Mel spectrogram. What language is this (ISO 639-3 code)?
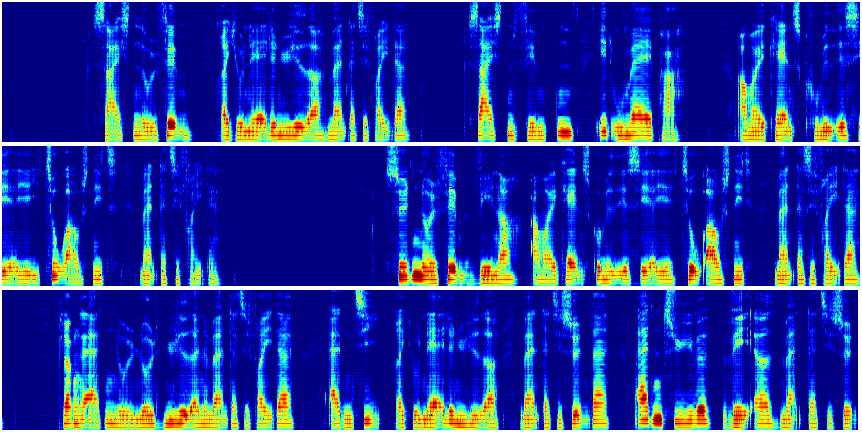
dan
